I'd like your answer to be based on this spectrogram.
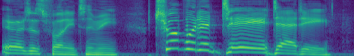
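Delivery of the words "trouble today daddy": put-on very high, swooping little kid voice, Irish accent. A parent voices their child, in a child voice with Irish accent. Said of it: "why does our child have an Irish accent?".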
